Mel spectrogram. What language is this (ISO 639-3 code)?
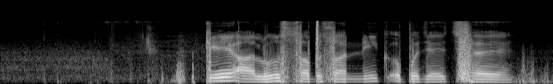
mai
